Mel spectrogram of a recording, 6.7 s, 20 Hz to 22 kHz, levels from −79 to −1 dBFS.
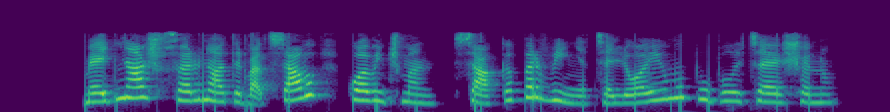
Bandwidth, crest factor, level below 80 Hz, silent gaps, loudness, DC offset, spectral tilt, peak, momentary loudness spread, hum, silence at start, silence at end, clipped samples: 8.2 kHz; 20 dB; -58 dBFS; 3.36-3.40 s; -20 LUFS; under 0.1%; -1.5 dB/octave; -2 dBFS; 10 LU; none; 0.65 s; 0.45 s; under 0.1%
